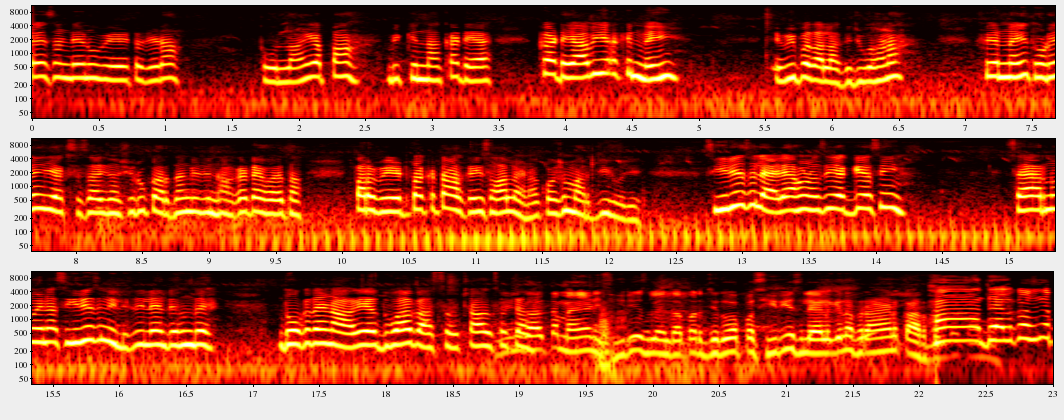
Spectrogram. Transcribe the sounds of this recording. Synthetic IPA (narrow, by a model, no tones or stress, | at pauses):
ɾeːsəɳɖeːnũːʋeːʈd͡ʒeːɽaː | t̪oːlːãːɡeːaːpãː | biːkɪnːãːkəʈeaːɛ | kəʈeːaːʋiːaːkɪnəĩː | eːʋiːp̬ət̪aːləɡd͡ʒuːaːnaːpʰɪɾnəĩːt̪ʰoːɽiãːd͡ʒiɛːksəɾsaːiznãːʃʊɾuːkəɾd̪ãːɡeːd͡ʒɪnːãːkəʈeːɦoːaːt̪ãːpəɾʋeːʈt̪ãːkəʈaːkəiːsaːlɛːnaːkʊʃməɾd͡ʒiːɦoːd͡ʒeːsiːɾijəslɛːljaːɦʊɳəs̬ĩːəɡːeːəsĩː | sɛːɾnũːeːnãːsiːɾijəs̬nĩːlɪsiːlɛ̃ːnd̪eːɦʊ̃nd̪eː | d̪ʊkʰd̪eːɳaːɡeːd̪ʊaːbəst͡ʃaːlsɔːt͡ʃaalt̪ãːmɛ̃ːnĩːsiːɾijəslɛ̃ːnd̪aːpəɾd͡ʒəd̪õːapãːsiːɾiəs̬lɛːɡeːnãːpʰɪɾɳkəɾd̪ãːd̪ɪlkʊʃ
